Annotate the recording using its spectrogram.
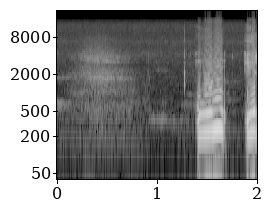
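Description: A speaker's faint in-breath during a pause in speech, followed by a small mouth click and speech resuming near the end.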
